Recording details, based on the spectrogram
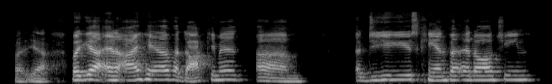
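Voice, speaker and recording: The woman's voice sits at medium pitch with ordinary pitch variation. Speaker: direct sales consultant leading a cooking workshop. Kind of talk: online workshop instruction. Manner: fast.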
